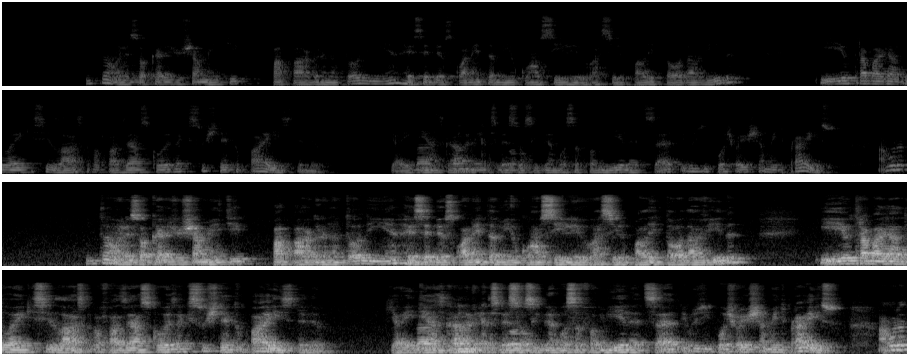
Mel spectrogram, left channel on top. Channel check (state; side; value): quieter; left; 21.4 dB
